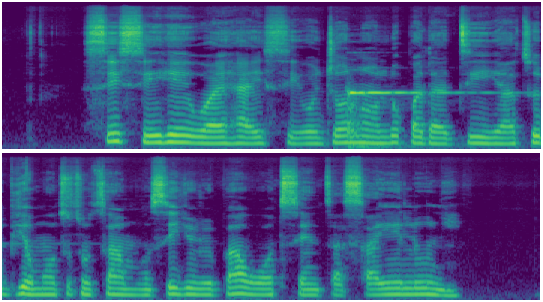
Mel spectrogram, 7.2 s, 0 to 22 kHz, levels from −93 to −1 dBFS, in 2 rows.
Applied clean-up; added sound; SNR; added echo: none; Piano; 11 dB; none.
